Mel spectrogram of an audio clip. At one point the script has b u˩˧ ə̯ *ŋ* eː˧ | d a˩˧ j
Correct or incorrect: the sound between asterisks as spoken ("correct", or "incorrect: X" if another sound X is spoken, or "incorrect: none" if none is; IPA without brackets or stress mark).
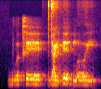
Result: incorrect: kʰ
